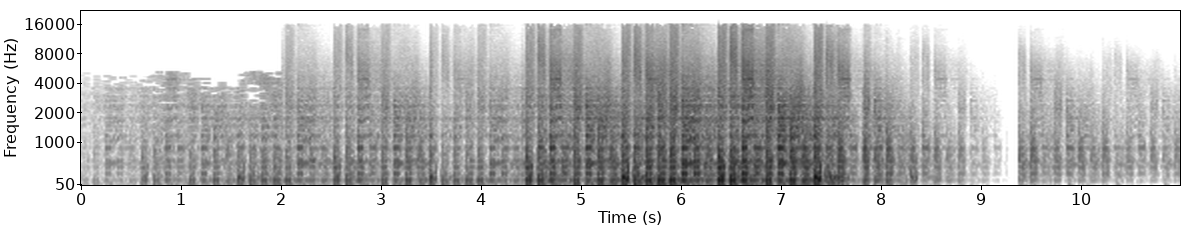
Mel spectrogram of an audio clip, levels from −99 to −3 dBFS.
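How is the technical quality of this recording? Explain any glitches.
The recording has three glitches: a reduced-quality opening and two brief level drops.

From 0 to 2.0 s the audio is an adaptive stream starting at a low bitrate. Nothing sounds above 5.2 kHz and codec artefacts are heavy, which fits a 16 kbit/s MP3 start. At 2.0 s the player switches to a higher-quality version, consistent with 128 kbit/s, and the treble returns abruptly with no gap.

From 3.50 to 4.39 s, and again from 7.68 to 7.81 s, there is a sudden gain jump. The sound and its background noise drop together by about 9 dB, then about 12 dB, and recover just as abruptly. The likely cause is a digital gain change applied instantly rather than ramped.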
